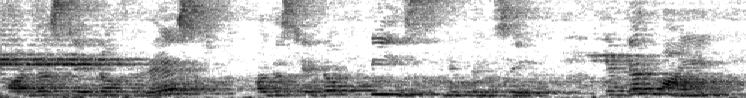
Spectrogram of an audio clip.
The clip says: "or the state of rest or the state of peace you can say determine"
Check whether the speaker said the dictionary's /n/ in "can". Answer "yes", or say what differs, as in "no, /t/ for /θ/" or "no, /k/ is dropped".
no, /l/ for /n/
